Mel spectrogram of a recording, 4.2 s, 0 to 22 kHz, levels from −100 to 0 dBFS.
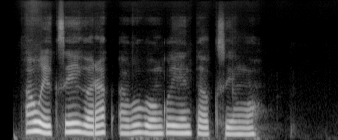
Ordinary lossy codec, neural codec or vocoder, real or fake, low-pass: none; codec, 44.1 kHz, 7.8 kbps, DAC; fake; none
